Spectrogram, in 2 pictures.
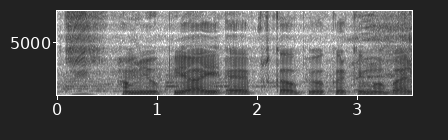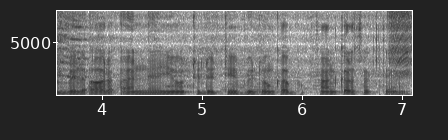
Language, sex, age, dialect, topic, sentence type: Hindi, male, 18-24, Kanauji Braj Bhasha, banking, statement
